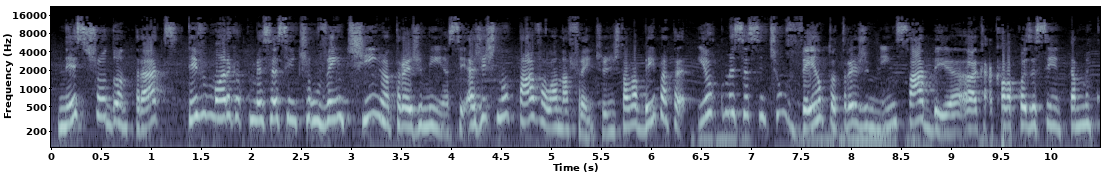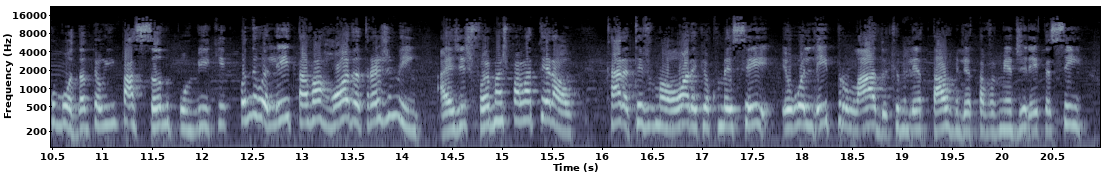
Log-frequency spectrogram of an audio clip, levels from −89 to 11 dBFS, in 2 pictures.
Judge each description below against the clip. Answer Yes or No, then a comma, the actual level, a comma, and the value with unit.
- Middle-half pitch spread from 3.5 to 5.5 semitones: Yes, average, 5.0 semitones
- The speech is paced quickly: Yes, fast, 265 wpm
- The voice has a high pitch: Yes, very high, 260 Hz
